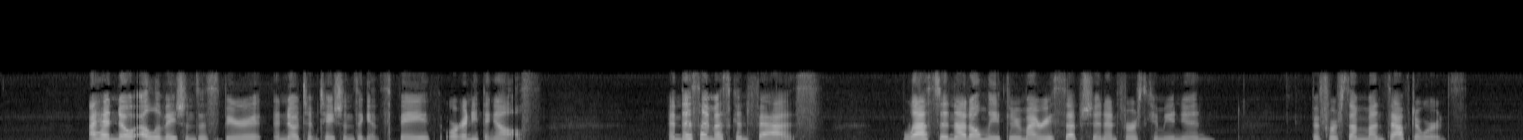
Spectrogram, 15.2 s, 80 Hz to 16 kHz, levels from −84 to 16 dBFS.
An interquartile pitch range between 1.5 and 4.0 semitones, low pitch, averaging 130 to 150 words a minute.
No: narrow, 2.5 semitones; high, 230 Hz; slow, 135 wpm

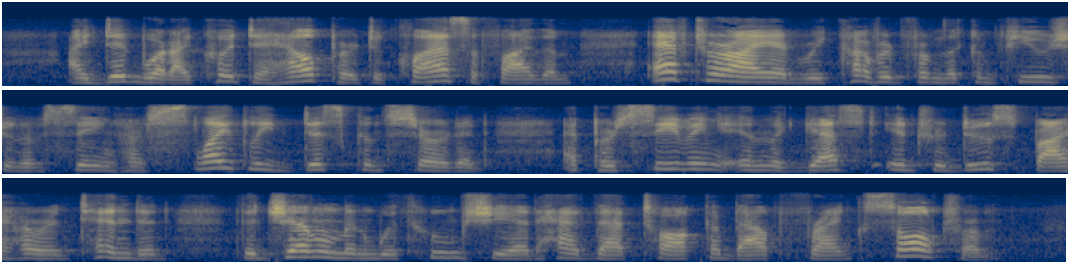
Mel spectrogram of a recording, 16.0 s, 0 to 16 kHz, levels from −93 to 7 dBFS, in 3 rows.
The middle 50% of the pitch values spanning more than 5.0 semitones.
Yes: wide, 5.4 semitones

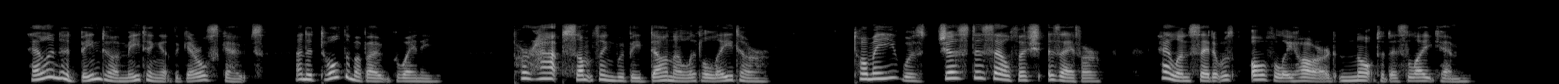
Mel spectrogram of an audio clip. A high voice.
No: medium, 175 Hz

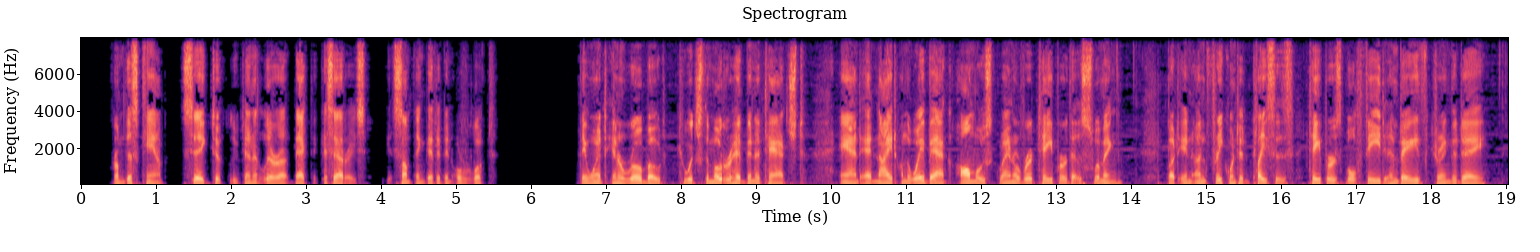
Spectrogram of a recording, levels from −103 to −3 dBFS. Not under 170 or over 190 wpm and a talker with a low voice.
Yes: average, 175 wpm; low, 115 Hz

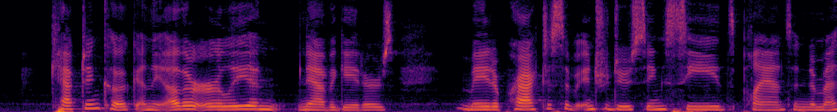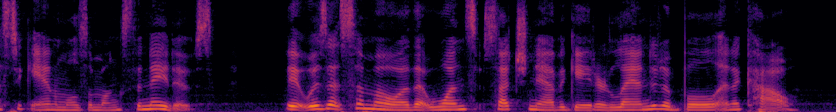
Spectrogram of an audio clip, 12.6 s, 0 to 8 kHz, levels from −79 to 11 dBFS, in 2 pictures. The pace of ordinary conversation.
Yes: average, 165 wpm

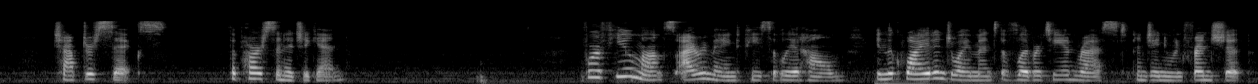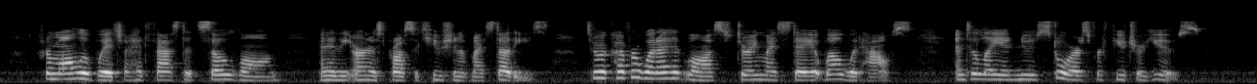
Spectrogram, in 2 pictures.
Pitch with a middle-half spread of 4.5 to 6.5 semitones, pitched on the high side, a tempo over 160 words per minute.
No: average, 5.2 semitones; high, 215 Hz; average, 150 wpm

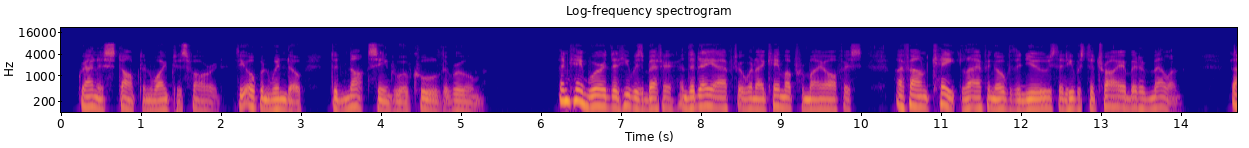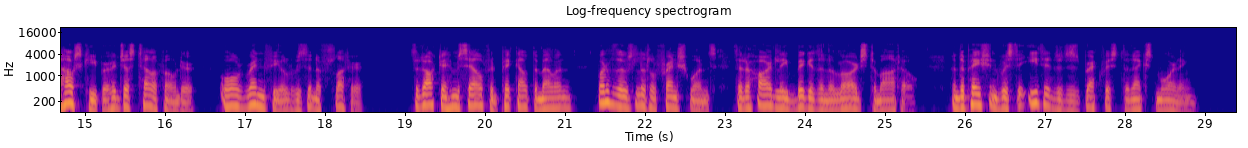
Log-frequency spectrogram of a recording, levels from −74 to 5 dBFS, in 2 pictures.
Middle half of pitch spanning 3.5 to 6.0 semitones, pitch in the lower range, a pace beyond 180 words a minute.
Yes: average, 4.0 semitones; low, 120 Hz; average, 200 wpm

